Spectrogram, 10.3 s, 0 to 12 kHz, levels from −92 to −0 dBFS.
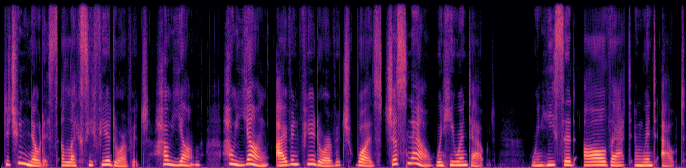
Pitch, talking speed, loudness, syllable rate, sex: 240 Hz, 150 wpm, -21 LUFS, 4.5 syllables/s, female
